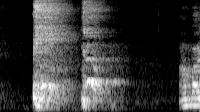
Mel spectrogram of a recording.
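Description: A man coughing twice into his fist, two sharp coughs about half a second apart, the first the louder.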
